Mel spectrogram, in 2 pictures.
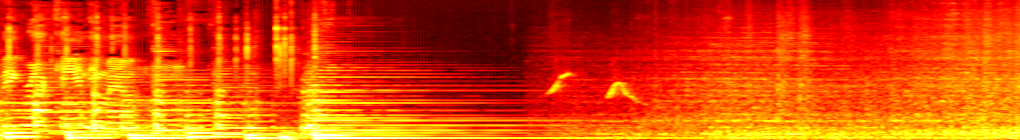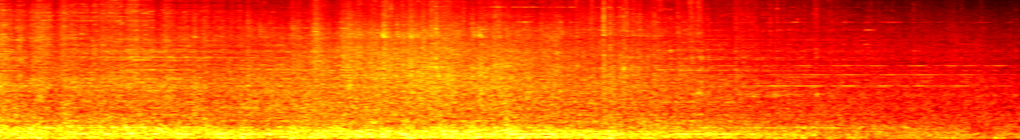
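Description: A string band of banjo, guitar, upright bass and spoons plays its last notes and ends on a chord that rings out and dies away a few seconds in; two short rising whistled notes follow. Then a freight train of tank cars rolls past with a steady rumble and rattle of wheels on rail, fading toward the end.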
